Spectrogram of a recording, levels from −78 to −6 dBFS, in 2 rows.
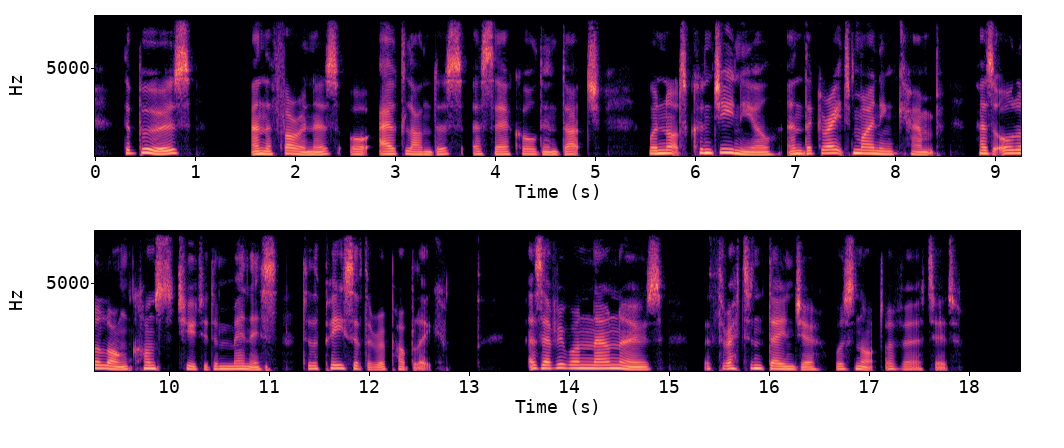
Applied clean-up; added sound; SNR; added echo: none; none; none; none.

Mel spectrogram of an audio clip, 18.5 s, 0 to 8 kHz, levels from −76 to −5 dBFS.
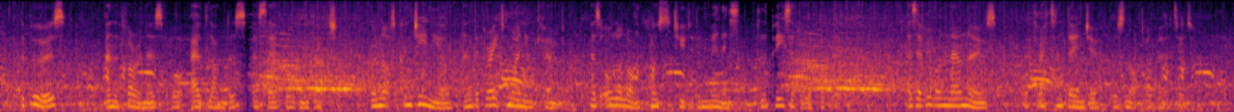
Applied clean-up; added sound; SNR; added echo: none; Crowd; 0 dB; none.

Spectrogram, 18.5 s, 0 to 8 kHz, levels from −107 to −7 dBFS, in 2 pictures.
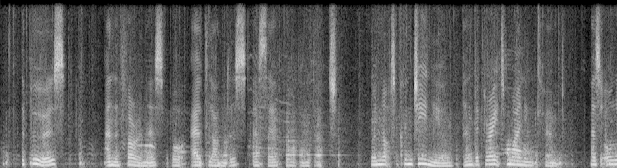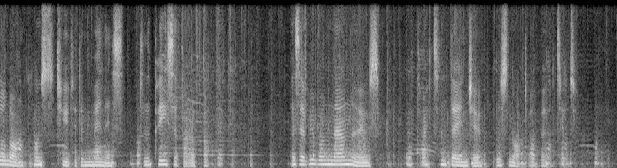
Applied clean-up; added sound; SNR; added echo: neural mask model RNNoise.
